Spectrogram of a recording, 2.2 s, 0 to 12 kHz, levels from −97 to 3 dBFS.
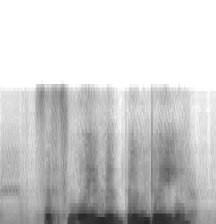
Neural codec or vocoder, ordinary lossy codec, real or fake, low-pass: codec, 16 kHz, 0.5 kbps, FreqCodec, smaller model; none; fake; 7.2 kHz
